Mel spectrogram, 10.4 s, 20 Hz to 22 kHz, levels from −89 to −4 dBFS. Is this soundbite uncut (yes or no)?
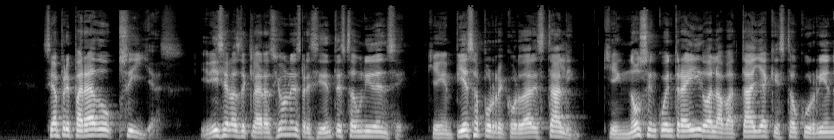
no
